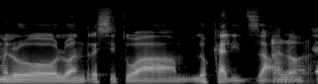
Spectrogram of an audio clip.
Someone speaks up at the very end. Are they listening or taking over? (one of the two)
listening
